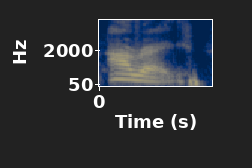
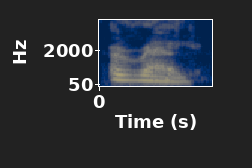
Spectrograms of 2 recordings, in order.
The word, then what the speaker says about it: array: the the word array you missed the pronunciation little because you put stress on the first syllable so you said array but it's array and also this one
